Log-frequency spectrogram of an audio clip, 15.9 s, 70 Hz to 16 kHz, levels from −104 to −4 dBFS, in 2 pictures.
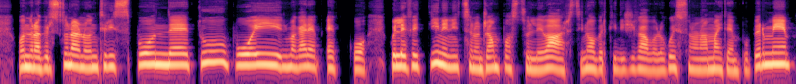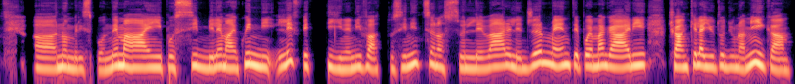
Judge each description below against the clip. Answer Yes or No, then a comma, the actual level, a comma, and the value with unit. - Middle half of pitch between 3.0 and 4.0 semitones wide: Yes, average, 3.5 semitones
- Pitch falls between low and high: No, high, 215 Hz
